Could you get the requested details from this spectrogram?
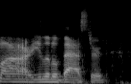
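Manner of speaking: put-on affectionate, smiling, teasing tone with laughter. Retelling teasing a dog that kept the ball, retelling an affectionate, laughing tease. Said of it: "in a good way, smiling, laughing".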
